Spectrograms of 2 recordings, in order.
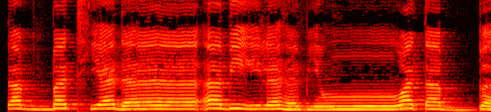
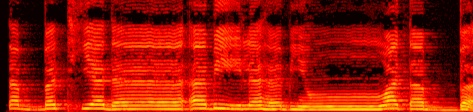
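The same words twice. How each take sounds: Both takes have the same delivery.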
